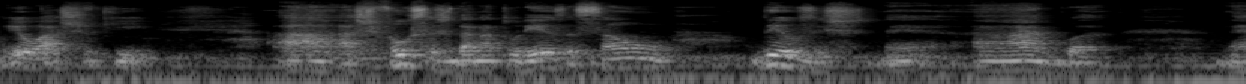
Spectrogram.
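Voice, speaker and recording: A man's voice: lowish voice, creaky. Older Brazilian man in a roomy recording. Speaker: interview guest, artist. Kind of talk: conversational storytelling. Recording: roomy, distant mic, faint noise.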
